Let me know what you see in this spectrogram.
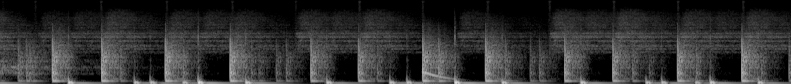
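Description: The music clip has no audible faults.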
